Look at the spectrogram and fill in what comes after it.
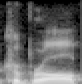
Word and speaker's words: Cabral: I don't think this is one, but Cesar Cabral pronunciation guide, last syllable, Brawl.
